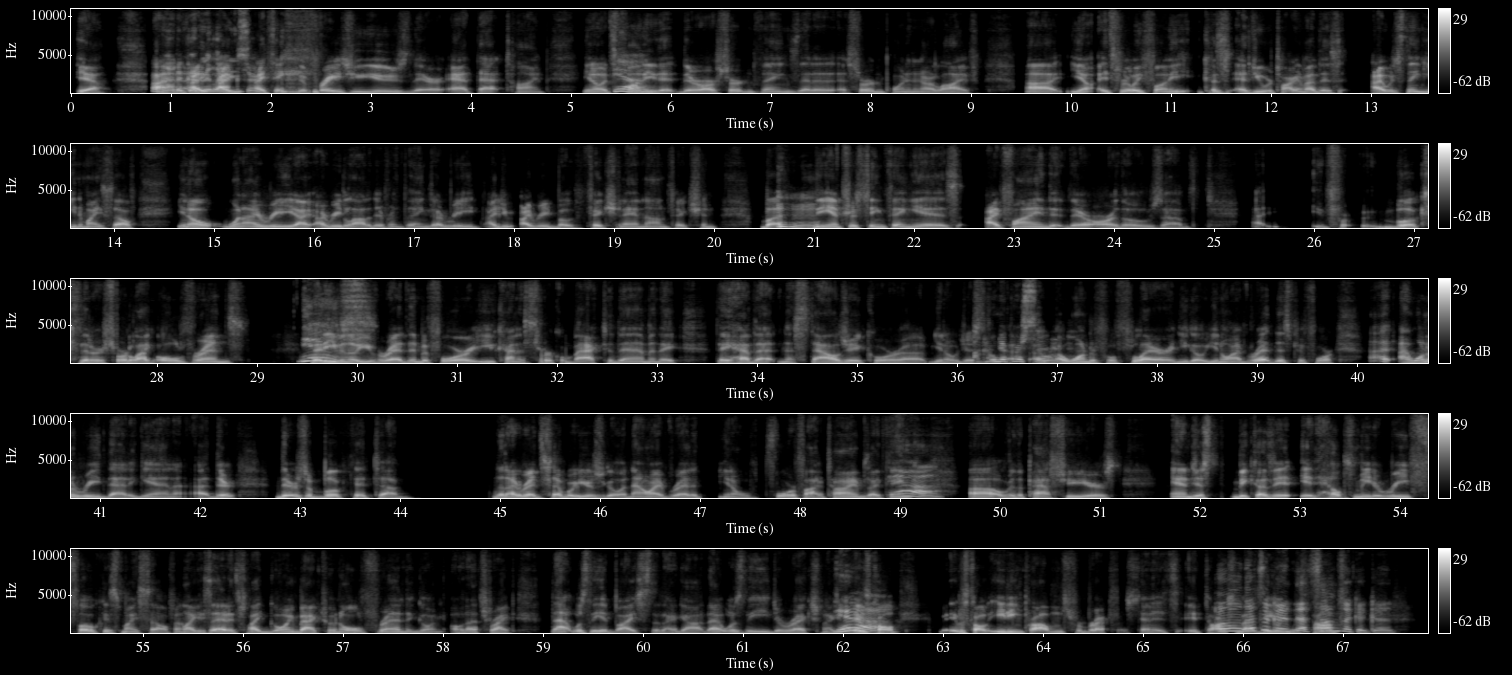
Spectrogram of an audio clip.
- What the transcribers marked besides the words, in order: tapping; chuckle
- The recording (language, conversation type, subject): English, unstructured, How do your favorite hobbies improve your mood or well-being?
- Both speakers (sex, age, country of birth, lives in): female, 50-54, United States, United States; male, 60-64, United States, United States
